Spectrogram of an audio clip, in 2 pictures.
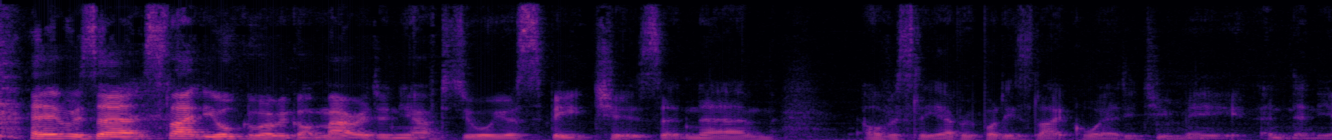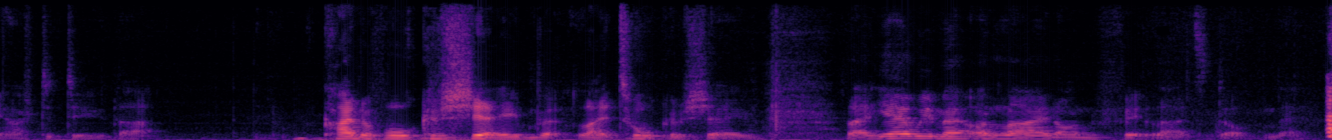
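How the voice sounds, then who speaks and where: A man with a southern English accent talks at a fairly quick pace with lively intonation. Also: medium pitch for a man, big swings in loudness. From southern England, Kent. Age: 30s. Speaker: actor and model. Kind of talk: casual chat.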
